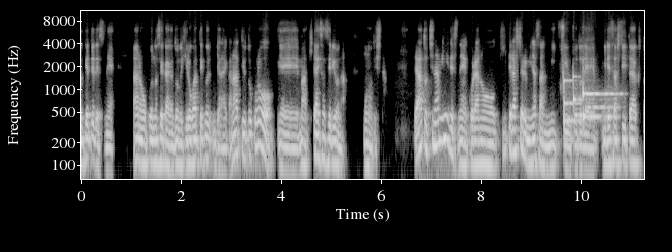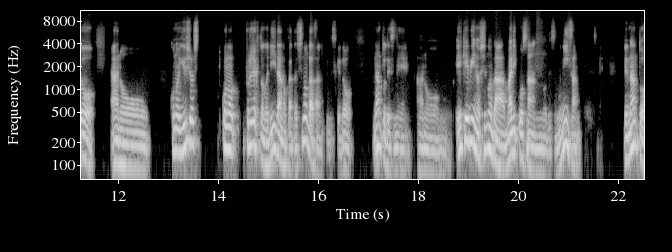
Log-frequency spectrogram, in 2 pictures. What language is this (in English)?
Japanese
